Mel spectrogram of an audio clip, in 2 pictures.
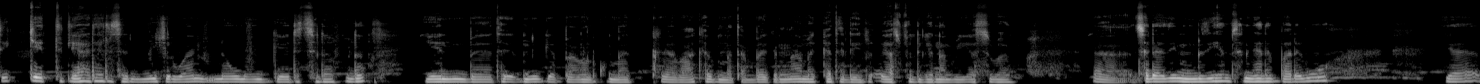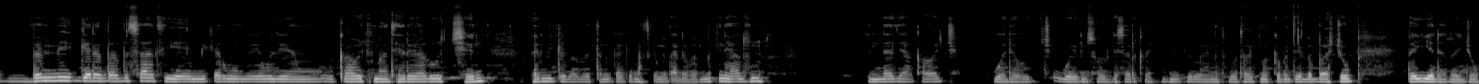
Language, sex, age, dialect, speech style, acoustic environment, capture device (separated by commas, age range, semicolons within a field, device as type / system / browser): Amharic, male, 25-34, Ethiopia - Gojjam, happy, nature; silence, mobile / Linux / Chrome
